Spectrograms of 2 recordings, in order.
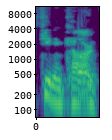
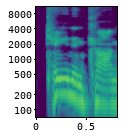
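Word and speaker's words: Kenan Kong: Pretty sure it's Keenan Kong how everybody says it. Or Kanan. Kanan Kong, exactly.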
